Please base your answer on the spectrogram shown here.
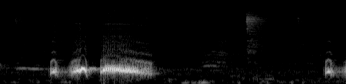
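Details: Female spotted dove calling to lure and stimulate males: a low cooing phrase of two short coos and a longer drawn-out throaty coo, with the next phrase starting after about two seconds of quiet.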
